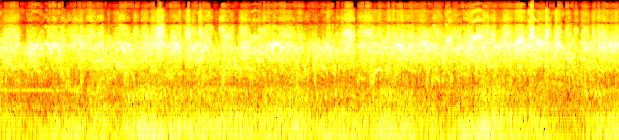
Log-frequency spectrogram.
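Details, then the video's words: Several Australian budgerigars chirping happily. Dense, continuous high-pitched tweeting, chattering and short whistled trills overlap without pause throughout, with quick chip notes scattered among the warbling. "Beautiful Cute Budgies Chirping Sound | Australian budgies Singing sound"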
